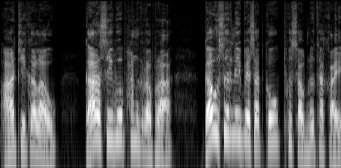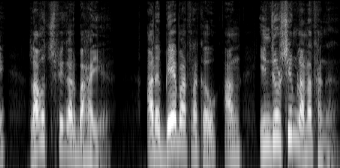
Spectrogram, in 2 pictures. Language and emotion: Bodo, angry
